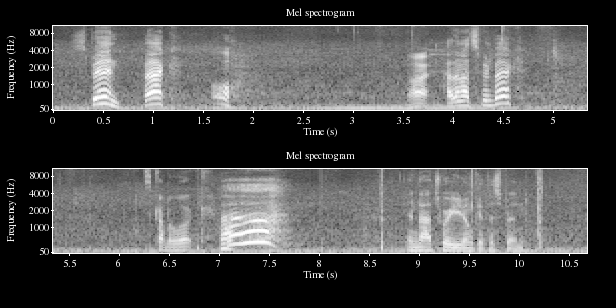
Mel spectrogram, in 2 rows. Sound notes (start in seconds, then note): 7.0 loud Sigh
